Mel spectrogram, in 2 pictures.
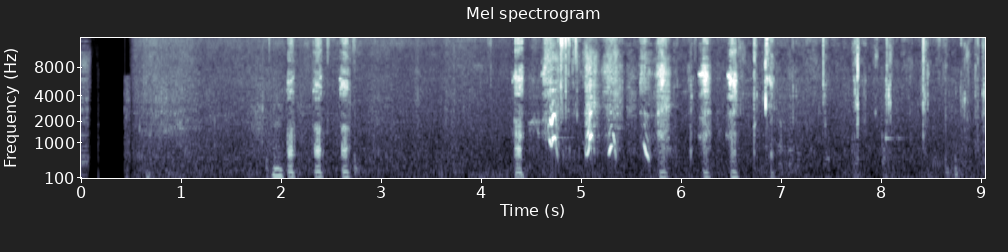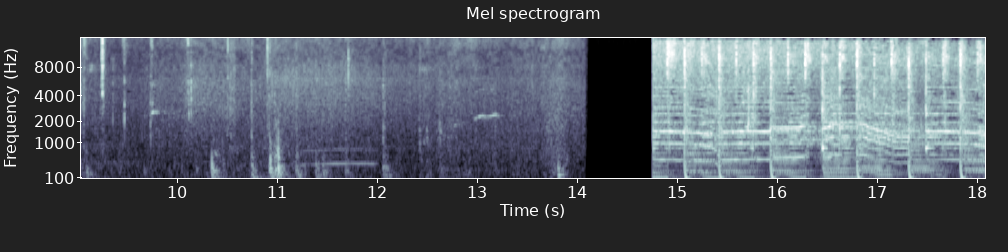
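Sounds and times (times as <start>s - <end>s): dog vocalizing short calls: 0.6s - 7.2s.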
